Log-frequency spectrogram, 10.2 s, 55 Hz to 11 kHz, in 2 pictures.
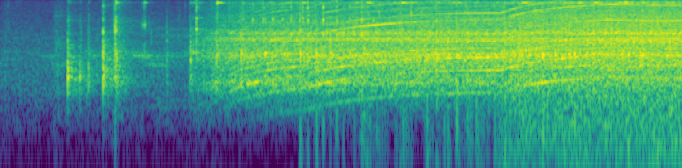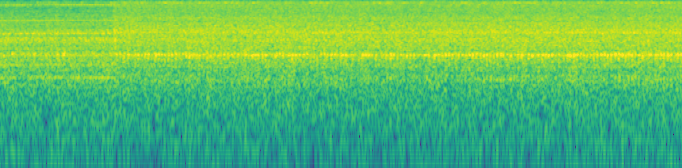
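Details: Husqvarna 372XP chainsaw after bar oil pump replacement: a few pulls, fires, revs climb smoothly to a high steady scream with no stumble or rattle; runs clean.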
